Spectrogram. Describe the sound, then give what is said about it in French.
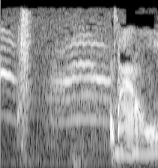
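A cat meows over a crackly, band-limited CB radio channel: a drawn-out, thin meow followed by a louder, wavering one near the end, over a steady hiss. “Si t'as des chats, tu les ranges.”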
